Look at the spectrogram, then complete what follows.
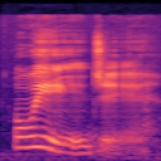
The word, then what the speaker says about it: Ouija: sad that you said Ouija board the way you did, because that's not how you say it. It's Ouija. Ouija board.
